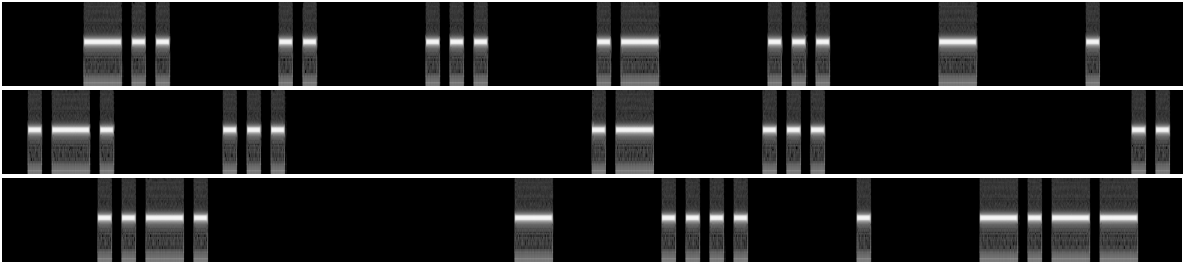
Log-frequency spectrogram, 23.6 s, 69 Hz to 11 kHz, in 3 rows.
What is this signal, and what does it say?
Morse code, heard as a keyed tone, about 15 wpm, spaced as for 8 wpm, 1000 Hz. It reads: DISASTERS AS IF THEY
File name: qotdfiles / 8wpm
